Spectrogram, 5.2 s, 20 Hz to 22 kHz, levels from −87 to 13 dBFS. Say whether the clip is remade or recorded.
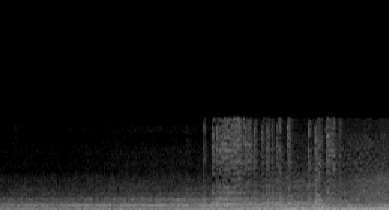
recorded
